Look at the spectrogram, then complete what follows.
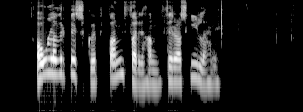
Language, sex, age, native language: Icelandic, male, 18-19, Icelandic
